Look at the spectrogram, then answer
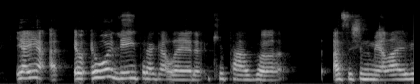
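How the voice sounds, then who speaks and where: This voice belongs to a woman. Her pitch is high. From Pernambuco, Brazil. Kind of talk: casual chat. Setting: live stream. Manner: fast talker.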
